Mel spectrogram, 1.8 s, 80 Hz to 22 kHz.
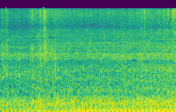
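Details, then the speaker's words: Toro 53 SP commercial self-propelled mower after refitting a drive belt that had slipped off the clutch; all gears work; steady, even single-cylinder beat, no misses, knocks or belt squeal. Normal running. "the gears work everything is working good on it always has"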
